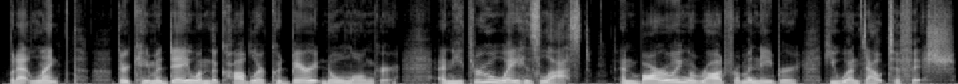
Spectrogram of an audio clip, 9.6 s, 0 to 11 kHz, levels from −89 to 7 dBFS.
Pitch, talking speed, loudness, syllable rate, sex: 230 Hz, 205 wpm, -17 LUFS, 4.9 syllables/s, female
